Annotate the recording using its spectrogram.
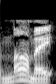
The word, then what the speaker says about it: Name: Lebanese-Mexican businessman Anwar Name, N-A-M-E, pronounced Name.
